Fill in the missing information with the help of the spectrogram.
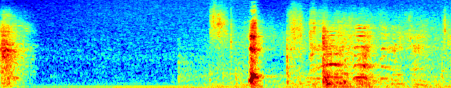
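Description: About a second of near silence, then a woman crying: one sharp, hiccup-like sob about halfway through, followed by quieter sobbing.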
